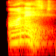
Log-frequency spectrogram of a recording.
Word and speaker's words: honest: Because here H is there, but H is silent. So how we pronounce it? We pronounce honest, honest.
